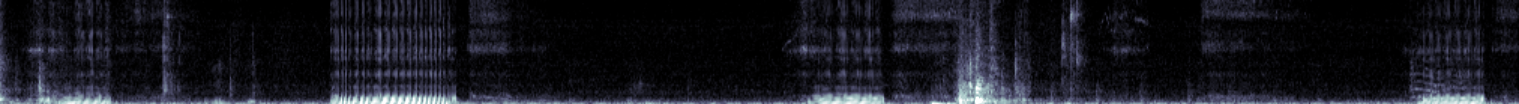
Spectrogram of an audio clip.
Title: 😱😱LOUD SNORING YORKIE 😂😂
